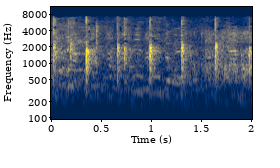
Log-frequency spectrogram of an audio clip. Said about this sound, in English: We get you the applause there, okay?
